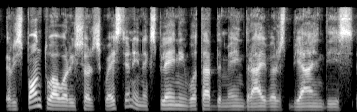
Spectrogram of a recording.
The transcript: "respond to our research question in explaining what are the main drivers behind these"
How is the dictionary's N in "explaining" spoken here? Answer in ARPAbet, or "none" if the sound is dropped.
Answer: N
